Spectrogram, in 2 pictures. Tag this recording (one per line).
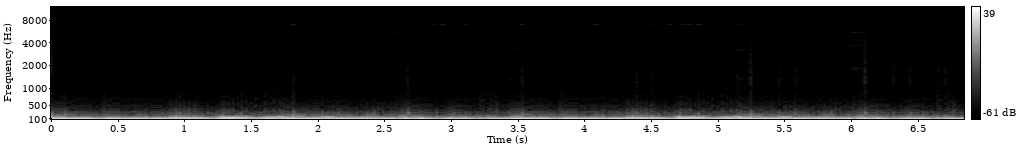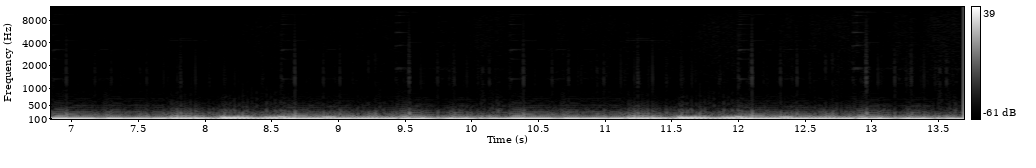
bass
dance
synth
processed
loop
electronica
